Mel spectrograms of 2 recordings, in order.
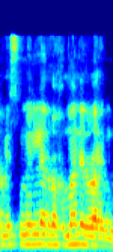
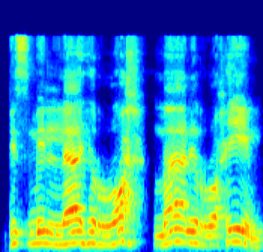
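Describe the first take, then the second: First: The h is a light plain breathy sound. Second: The h is a strong sound from mid-throat. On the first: The speaker calls it wrong. "এভাবে যদি পড়ো" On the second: The speaker calls it right. "হলকের মাঝখান থেকে হা হয়।"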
